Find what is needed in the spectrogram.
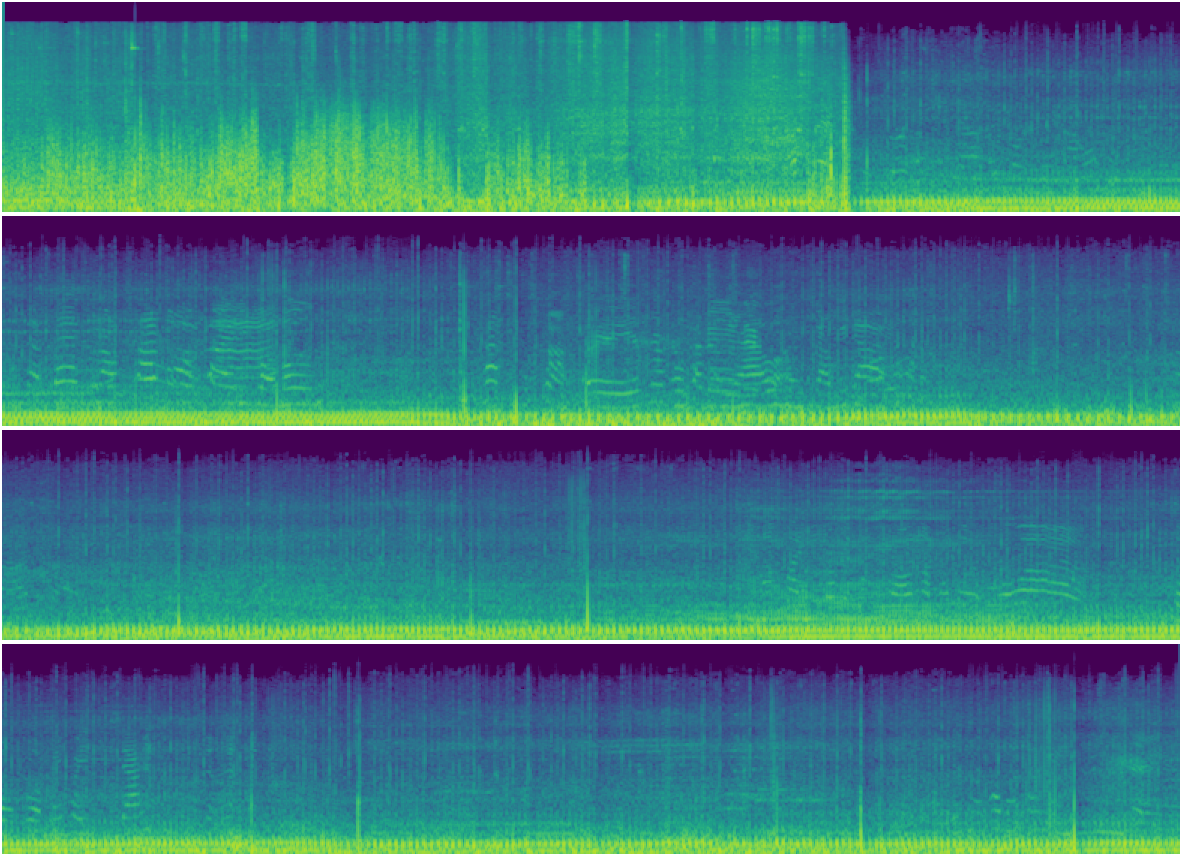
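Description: Motor scooter pulling a sidecar, its engine running in a steady low drone while riding along, with wind rushing over the microphone for the first five seconds or so until it cuts off abruptly. Faint voices come and go in the background.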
